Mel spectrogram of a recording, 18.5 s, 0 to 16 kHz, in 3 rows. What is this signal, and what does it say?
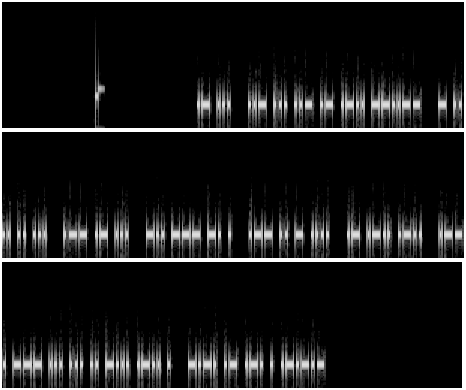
Morse code, heard as a keyed tone, about 34 wpm, 700 Hz. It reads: AS USUAL, THIS WAS DONE WITH ALL POSSIBLE CARE.
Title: Sentences from Top 1000 Words - Review Part 2 - 35wpm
